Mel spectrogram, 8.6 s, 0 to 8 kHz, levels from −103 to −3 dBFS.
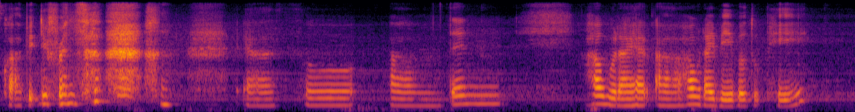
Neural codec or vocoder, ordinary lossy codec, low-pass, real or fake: none; none; 7.2 kHz; real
